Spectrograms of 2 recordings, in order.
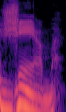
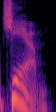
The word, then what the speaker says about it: jam: Então aqui, ó, a letra J é como se você falasse isso aqui, ó. Jam. É como se tivesse um D aqui na frente. Para nós em português, pensando em português, né? Para você fazer uma picture do fonema aí. Então o J tem esse som. Jam. Just. Percebe a diferença? Eu não falo jam. Não falo isso. Eu falo jam.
